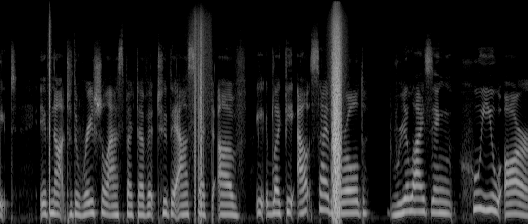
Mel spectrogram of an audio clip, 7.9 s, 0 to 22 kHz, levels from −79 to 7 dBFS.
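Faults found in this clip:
Wireless microphone noise hits at 0.70–0.79 s, 2.74–3.22 s, 4.85–5.27 s. Short static swishes. Analogue FM link fading as reflections cancel; receiver noise surfaces.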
